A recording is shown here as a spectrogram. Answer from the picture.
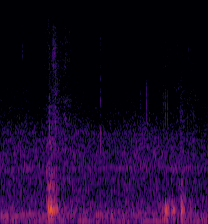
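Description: Mostly quiet, with a few short, soft sounds of a wooden spatula being worked through thick strawberry purée in a plastic food processor bowl: one about a second in and two smaller ones near the end.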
